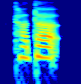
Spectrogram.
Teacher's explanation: there's a bit of nasalization that happens in the central dialect here tata you you'll tend to hear an n sound before a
